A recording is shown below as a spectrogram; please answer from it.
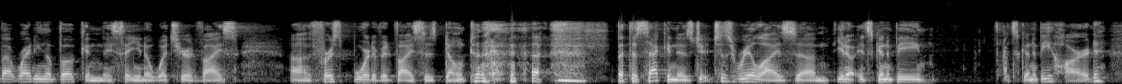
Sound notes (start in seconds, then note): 4.7 laugh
